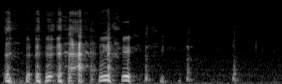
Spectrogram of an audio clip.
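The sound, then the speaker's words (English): A rapid run of loud coughs with a laughing, voiced quality, bursting in quick succession before trailing off into a few fainter, scattered coughs. “Oh, wow. You're making me cough.”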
